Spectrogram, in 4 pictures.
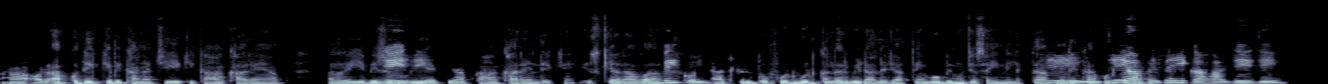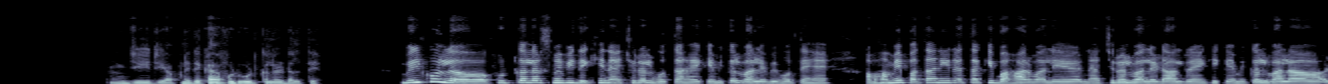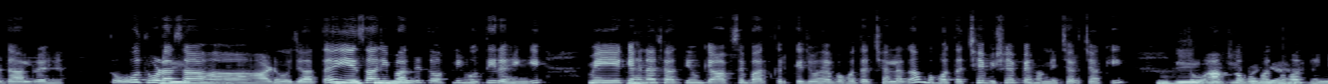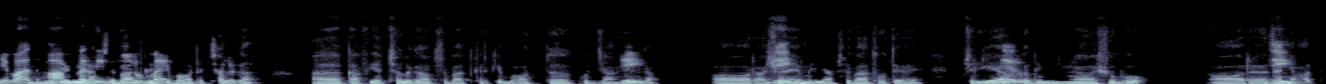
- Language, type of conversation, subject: Hindi, unstructured, क्या आपको घर पर खाना बनाना पसंद है?
- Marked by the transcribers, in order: in English: "फूड-वूड कलर"; in English: "फूड कलर"; in English: "फूड-वूड कलर"; in English: "फूड कलर्स"; in English: "नेचुरल"; in English: "केमिकल"; tapping; in English: "नेचुरल"; in English: "केमिकल"; in English: "हार्ड"; other background noise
